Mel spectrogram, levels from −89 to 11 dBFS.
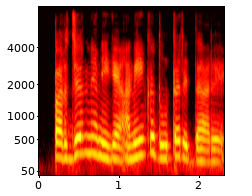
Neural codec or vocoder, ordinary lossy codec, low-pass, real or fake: codec, 16 kHz in and 24 kHz out, 1.1 kbps, FireRedTTS-2 codec; none; 7.2 kHz; fake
